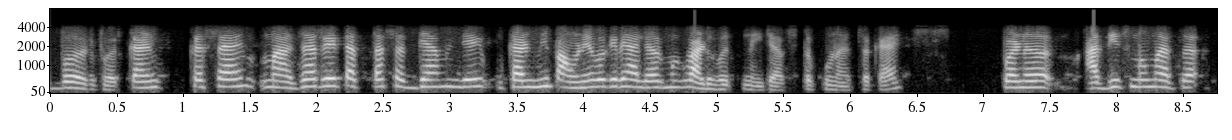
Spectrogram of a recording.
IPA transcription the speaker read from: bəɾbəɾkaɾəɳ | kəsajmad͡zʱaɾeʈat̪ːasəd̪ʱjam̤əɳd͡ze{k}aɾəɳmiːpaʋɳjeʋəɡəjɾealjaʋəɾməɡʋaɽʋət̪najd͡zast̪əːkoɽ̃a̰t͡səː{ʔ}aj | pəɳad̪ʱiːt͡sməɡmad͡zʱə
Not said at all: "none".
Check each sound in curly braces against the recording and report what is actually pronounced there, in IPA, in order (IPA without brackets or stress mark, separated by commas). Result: k, k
